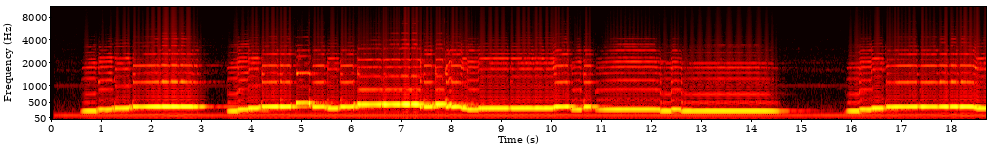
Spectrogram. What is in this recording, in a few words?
B, flutes; horn owl; collector flutes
